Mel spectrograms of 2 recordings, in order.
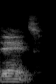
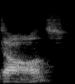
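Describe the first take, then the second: First: The word is said in an ordinary accent. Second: The word is said in a posh accent. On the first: The speaker sounds like everyone else. "everybody else will say dance" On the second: The speaker sounds upper-class. "the posh will say dance"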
